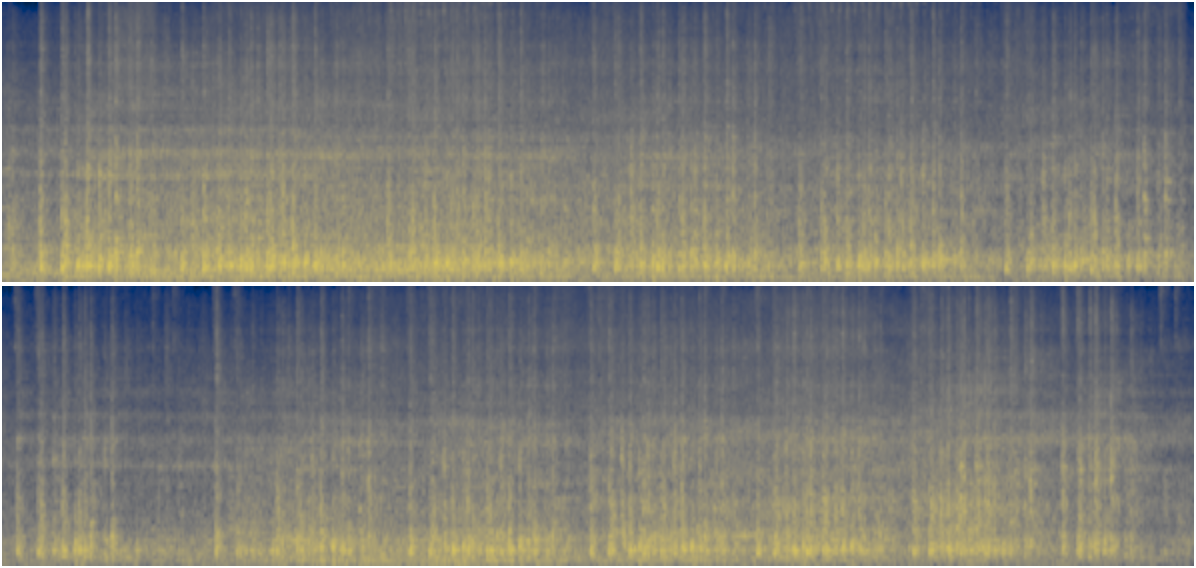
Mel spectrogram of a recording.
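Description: Electric commuter train passing close by, its wheels clacking over the rail joints. The sound rises and falls every few seconds and drops away near the end.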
